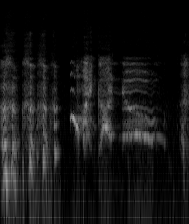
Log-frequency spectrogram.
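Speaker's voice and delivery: high, slow shrieking laugh. Real, not acted. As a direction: squeal with shocked laughter. Reader laughing in shock.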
